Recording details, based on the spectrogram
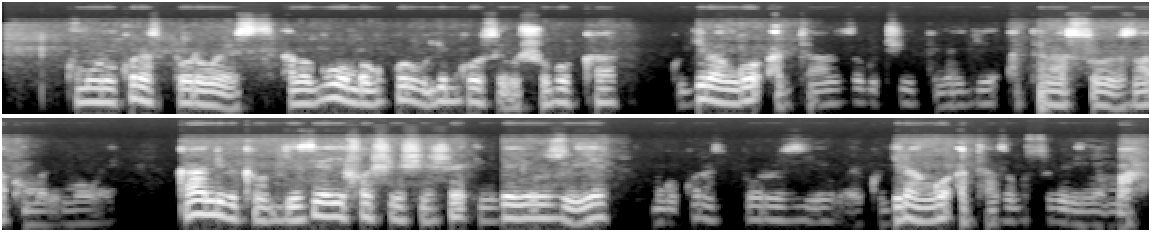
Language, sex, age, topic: Kinyarwanda, female, 18-24, health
